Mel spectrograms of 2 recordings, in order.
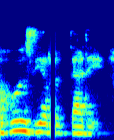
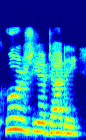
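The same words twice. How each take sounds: First: Demonstrated Irish lilt; Irish accent. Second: Demonstrated Scottish lilt; Scottish accent. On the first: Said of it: "then the Irish go". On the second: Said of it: "so the Scottish goes". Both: Shown as a demonstration.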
